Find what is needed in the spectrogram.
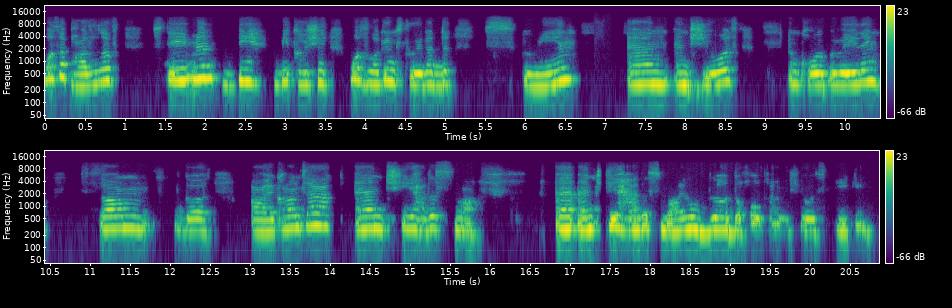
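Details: Boy who stutters, childhood stuttering; stuttering.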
